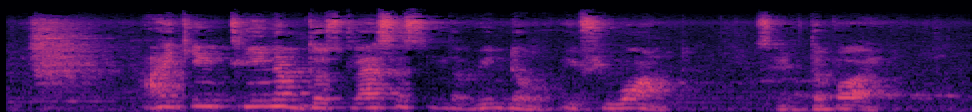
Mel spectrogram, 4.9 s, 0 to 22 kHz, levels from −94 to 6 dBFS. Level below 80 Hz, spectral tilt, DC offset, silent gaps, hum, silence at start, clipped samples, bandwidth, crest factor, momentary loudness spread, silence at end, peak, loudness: -72 dBFS; -1.5 dB/octave; under 0.1%; none; none; 0.05 s; under 0.1%; 15.5 kHz; 24 dB; 17 LU; 0.05 s; -12 dBFS; -32 LUFS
